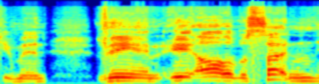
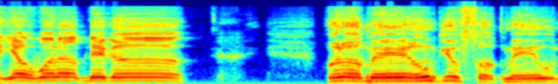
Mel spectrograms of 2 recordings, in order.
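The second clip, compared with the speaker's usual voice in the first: mocking fake voice, laid on. Recalling the voice impression he used to do of them, mocking put-on voice. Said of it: "I used to do a damn voice impression of what I thought they sounded like".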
